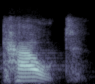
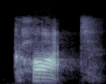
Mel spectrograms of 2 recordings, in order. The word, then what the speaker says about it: caught: It's not count. It's caught. Caught. Caught. Caught. Ah, caught. Caught. Good. Excellent. Perfect. The way Edwin finally got caught. It's almost the same vowel as got. Slightly different. Got caught. Got caught. Got caught. But not cout. You want to say that you because you're Spanish, and that's a diphthong in Spanish, but no, got caught.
